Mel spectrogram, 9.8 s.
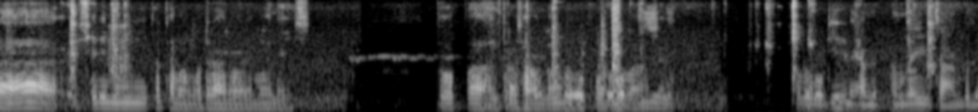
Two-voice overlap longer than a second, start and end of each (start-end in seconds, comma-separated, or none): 5.3-6.7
